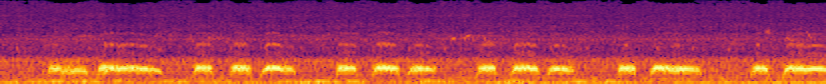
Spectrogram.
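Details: Spotted dove used as a lure in a luring skill contest, steady run of soft hollow coos in grouped phrases of three, some notes drawn out and falling, with faint higher chirps behind.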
